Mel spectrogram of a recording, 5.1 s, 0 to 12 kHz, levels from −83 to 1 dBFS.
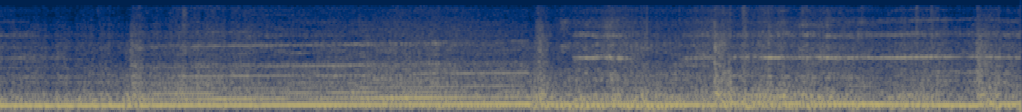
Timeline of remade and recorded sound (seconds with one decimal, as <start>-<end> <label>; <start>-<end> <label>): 0.0-1.3 recorded; 1.3-4.4 remade; 4.4-5.1 recorded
